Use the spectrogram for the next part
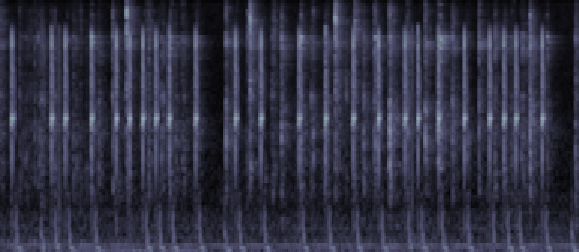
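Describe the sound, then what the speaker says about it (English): Fast, steady typing on a computer keyboard, a dense run of crisp close key clicks with a brief lull near the two-second mark. "Start typing."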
